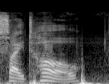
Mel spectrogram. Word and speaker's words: Saito: The second character, To, pronounced with long O, so it's Saito, can also be read as Fuji and means wisteria.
